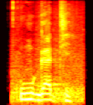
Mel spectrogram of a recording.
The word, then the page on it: Umugati: Kinyarwanda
